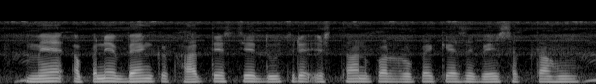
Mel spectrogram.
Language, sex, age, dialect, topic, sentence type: Hindi, male, 25-30, Kanauji Braj Bhasha, banking, question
